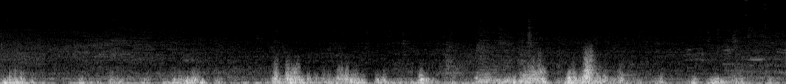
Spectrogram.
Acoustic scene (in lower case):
residential area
